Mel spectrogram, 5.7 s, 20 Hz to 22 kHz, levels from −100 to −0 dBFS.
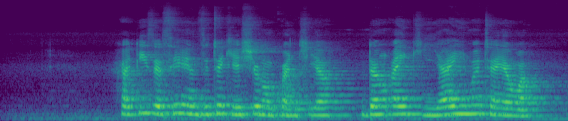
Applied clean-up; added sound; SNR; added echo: none; none; none; reverberation time 0.8 s.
